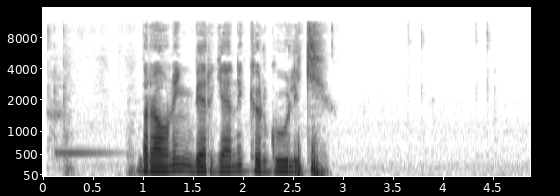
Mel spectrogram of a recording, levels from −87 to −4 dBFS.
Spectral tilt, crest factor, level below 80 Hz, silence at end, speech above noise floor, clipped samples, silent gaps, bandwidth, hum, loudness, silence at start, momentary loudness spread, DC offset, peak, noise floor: -6.5 dB/octave; 22 dB; -44 dBFS; 2 s; 48 dB; under 0.1%; none; 11.5 kHz; none; -22 LUFS; 0.15 s; 24 LU; under 0.1%; -2 dBFS; -69 dBFS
